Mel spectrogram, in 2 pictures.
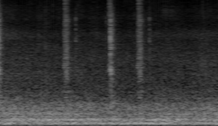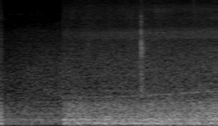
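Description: A tram's wheels click over rail joints.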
